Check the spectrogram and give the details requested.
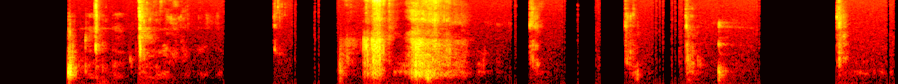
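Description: Close-miked mouth sounds of eating rice and pork fat by hand: chewing and smacking in separate bursts, loudest about four seconds in as a handful goes into the mouth, with short smacks in between.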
